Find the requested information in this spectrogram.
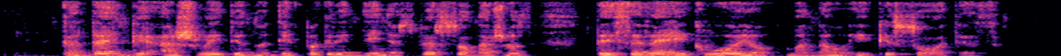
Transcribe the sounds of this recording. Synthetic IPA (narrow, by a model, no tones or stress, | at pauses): kɐd̪ɐŋʲɡʲɪʔɐʃʋɐɪd̪ʲɪnʊt̪ʲɪk̚pɐɡɾʲɪnʲd̪ʲɪnʲʊspʲɛɾsoːnɐʒʊs | t̪ɐɪsɐʋʲɛɛɪkʋoːjʊmɐnɐʊʔɪkʲɪsoːt̪ʲeːs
